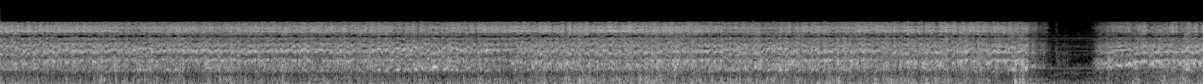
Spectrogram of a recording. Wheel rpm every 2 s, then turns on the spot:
160, 160, 160, 160, 160, 90.
none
